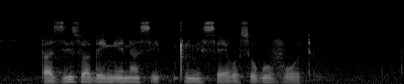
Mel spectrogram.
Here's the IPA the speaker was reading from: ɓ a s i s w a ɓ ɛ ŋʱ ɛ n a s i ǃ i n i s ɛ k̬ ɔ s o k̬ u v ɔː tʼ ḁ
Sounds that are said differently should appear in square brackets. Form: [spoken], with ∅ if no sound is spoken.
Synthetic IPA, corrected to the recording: ɓ a [z] i [z] w a ɓ ɛ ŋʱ ɛ n a s i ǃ i n i s ɛ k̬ ɔ s o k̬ u v ɔː tʼ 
